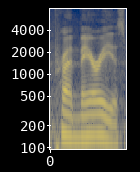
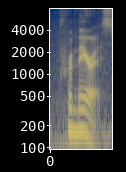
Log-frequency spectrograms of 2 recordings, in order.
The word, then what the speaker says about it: Primaris: The Primarius Protocol. Is it Primaris or Primarius? Am I saying it wrong? Hold on. Essentially, it makes Space Marines even more insanely strong. Primaris.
